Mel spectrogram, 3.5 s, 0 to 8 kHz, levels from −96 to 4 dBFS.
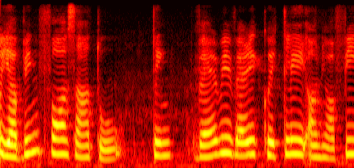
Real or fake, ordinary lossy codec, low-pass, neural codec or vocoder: fake; none; 7.2 kHz; codec, 24 kHz, 3.1 kbps, DualCodec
